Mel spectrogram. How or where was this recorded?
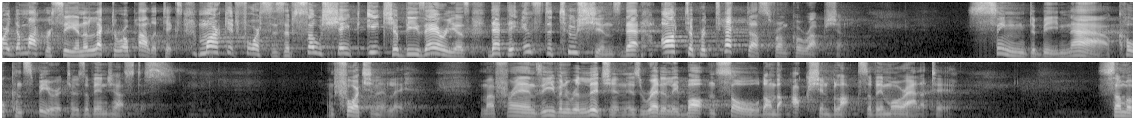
large echoing room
